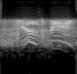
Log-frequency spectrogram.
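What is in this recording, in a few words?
Russian aircraft destroyed mood low, speech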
